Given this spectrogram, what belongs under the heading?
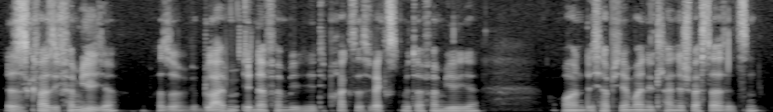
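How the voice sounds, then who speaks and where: A man's voice: low voice, level tone, moderate pace, dark tone, dry recording, studio quality. A man hosting a casual podcast interview, chatty and joking, telling anecdotes with gusto. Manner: jokey, chatty storyteller. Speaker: podcast host and plastic surgeon.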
